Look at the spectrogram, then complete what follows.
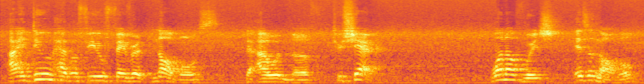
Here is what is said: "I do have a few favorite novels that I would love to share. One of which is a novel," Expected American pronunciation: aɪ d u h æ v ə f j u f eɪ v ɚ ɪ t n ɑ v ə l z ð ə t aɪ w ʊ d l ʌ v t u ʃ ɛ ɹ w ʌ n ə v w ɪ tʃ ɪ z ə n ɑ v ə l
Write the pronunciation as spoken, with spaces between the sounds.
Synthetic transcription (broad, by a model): aɪ d u h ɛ v ə f j u f eɪ v ɚ ɪ t n ɑ v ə l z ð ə t aɪ w ʊ d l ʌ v t u ʃ ɛ ɹ w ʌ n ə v w ɪ tʃ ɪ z ə n ɑ v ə l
